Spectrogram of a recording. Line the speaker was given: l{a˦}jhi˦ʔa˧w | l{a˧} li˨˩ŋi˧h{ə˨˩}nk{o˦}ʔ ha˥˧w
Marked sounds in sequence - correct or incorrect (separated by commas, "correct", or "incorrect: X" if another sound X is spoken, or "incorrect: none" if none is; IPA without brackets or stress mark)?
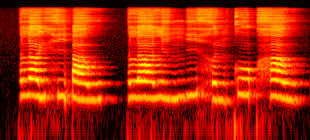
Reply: incorrect: a˥˧, correct, correct, correct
